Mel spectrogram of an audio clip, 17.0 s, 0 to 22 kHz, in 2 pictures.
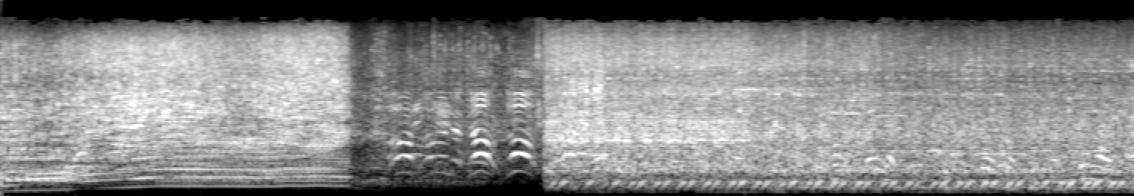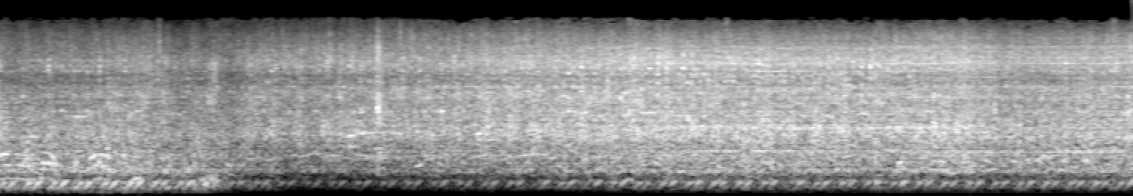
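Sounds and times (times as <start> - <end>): diesel engine clattering at low revs: 4.1 - 17.0.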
